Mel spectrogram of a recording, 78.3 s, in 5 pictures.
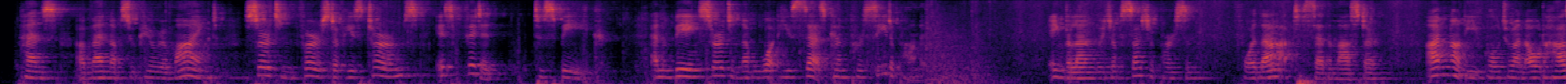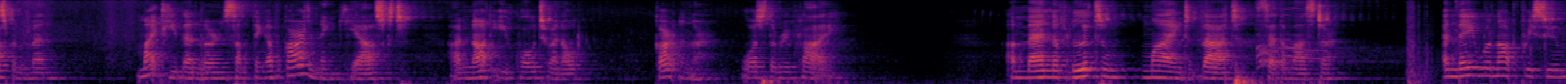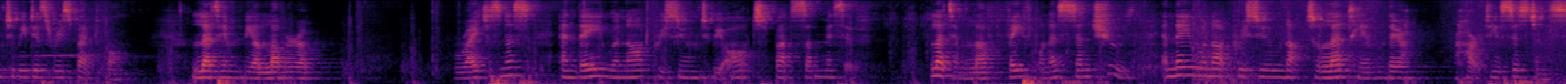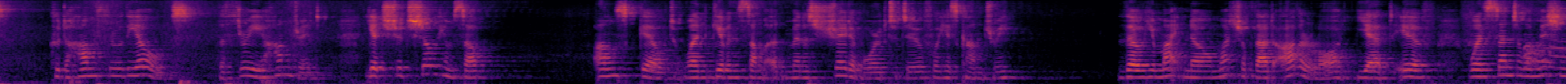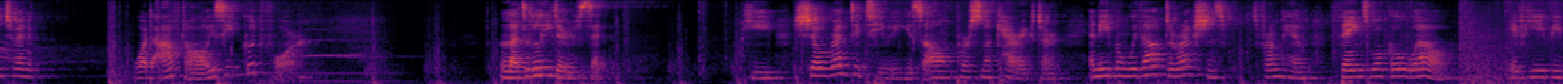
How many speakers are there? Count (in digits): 1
